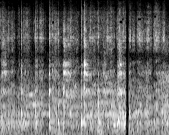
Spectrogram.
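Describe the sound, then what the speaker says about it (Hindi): Custard thickened with cornflour and custard powder stirred as it cooks in a pot, a spoon scraping and clinking against the metal in a steady rhythm, with soft bubbling underneath, close and moderately quiet. "कस्टर्ड अभी पक रहा है"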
